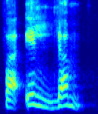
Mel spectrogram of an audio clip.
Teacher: رہا ہے، اس میں کوئی غنہ نہیں ہوگا، فَإِلَّمْ، سیدھا سیدھا اس کو کہتے ہیں ادغام تام بلا غنہ، کوئی غنہ نہیں ہے لیکن ادغام ہو رہا ہے ، مکس ہو رہا ہے اس کے اندر جا کے، فَإِلَّمْ،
